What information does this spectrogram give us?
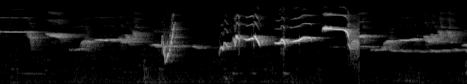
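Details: Mimicked ciblek and sogon phrases woven into Oriental magpie-robin song: steady quieter whistles, a sharp sweep, then loud rising whistles and a high falling note in a lively, irregular flow.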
